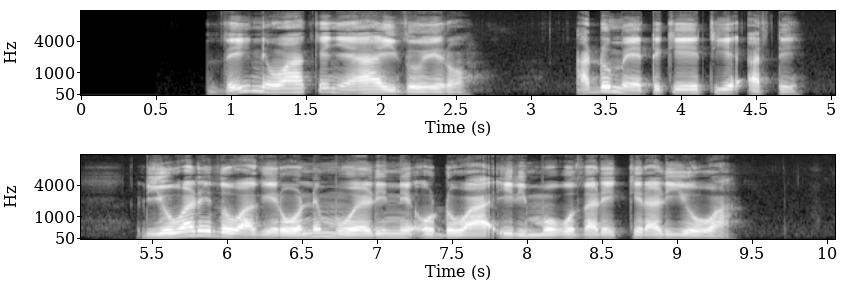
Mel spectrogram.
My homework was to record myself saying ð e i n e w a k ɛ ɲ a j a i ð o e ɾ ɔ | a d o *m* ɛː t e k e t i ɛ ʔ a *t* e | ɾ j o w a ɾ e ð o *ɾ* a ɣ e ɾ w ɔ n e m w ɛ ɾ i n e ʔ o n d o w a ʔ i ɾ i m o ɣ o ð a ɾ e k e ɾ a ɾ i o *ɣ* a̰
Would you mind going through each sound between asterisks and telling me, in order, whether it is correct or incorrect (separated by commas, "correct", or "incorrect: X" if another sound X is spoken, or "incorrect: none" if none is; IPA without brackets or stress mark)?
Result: correct, correct, incorrect: none, incorrect: w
